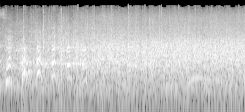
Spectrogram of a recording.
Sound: audience applause

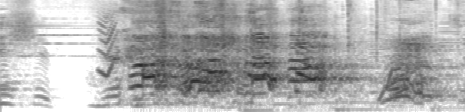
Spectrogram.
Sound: laughter of embarrassment

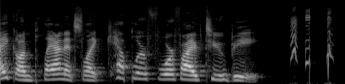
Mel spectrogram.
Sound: squeaks

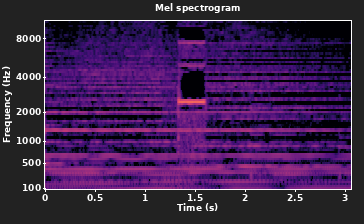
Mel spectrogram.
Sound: beeping sound

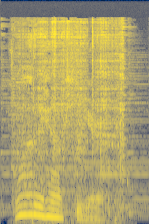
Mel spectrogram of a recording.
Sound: item dragging across shelf

